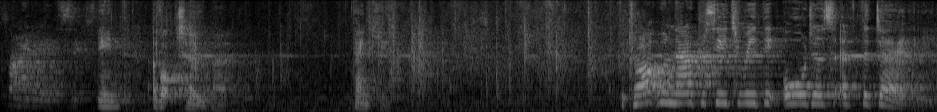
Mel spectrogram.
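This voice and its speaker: A woman chairs parliament with formal procedural calls, her pitch rising and falling markedly. Her voice echoes around the hall, with faint noise behind it. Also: very animated, slow, pauses often. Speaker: deputy speaker chairing parliament. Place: large indoor debating chamber.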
